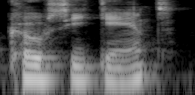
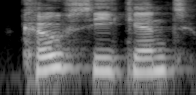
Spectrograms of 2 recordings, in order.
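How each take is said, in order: First: "cosecant" said co-see-cant, ending like "can't"; alternative pronunciation. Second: Said in the usual way. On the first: Shown as a demonstration. Teacher offering the other way to say cosecant, alternative pronunciation. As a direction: end "cosecant" on a full "a", as in "can't". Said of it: "as some people call it". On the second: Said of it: "or as some people call it".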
